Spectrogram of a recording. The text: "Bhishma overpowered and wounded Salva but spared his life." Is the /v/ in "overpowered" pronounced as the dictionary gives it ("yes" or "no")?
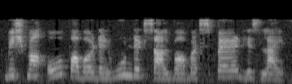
no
